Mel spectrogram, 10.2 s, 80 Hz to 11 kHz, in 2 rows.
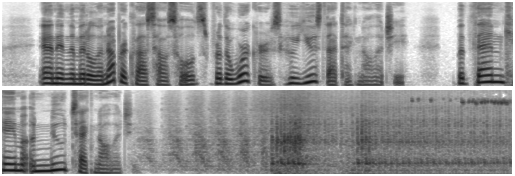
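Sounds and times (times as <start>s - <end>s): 
speech: 0.4s - 8.0s
vintage car engine sputtering and idling: 6.5s - 10.1s.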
